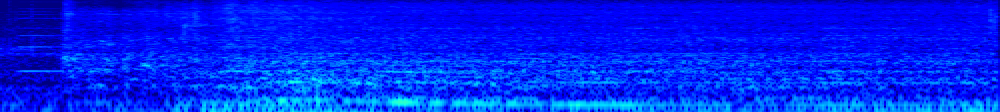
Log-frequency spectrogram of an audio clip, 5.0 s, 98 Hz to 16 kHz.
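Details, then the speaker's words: 2014 Range Rover Supercharged 3.0 with intermittent crank/no-start, suspected restraints control module; module communicating, so start expected: brief starter crank catches within a second, then settles into a steady low idle with no stumble; normal crank and start. "i believe this thing will is going to start right now and idle there it is right there"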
